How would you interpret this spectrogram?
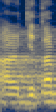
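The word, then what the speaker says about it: الْكِتَابَ: Kata Alkitab di sini kita panjangkan en harakat ya karena berhenti. Kalau dilanjutkan yang setelahnya ini menjadi dua harakat.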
